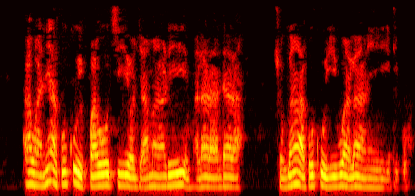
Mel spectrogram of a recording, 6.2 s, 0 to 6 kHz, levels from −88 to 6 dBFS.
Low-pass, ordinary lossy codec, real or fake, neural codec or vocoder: 5.4 kHz; MP3, 24 kbps; real; none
